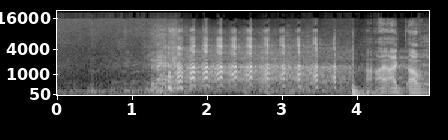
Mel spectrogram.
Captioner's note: audience laughs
